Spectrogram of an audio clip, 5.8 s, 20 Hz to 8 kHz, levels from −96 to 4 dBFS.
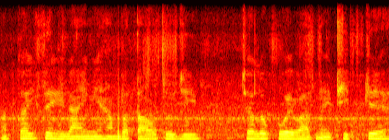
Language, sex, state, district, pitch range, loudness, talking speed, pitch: Hindi, male, Bihar, Patna, 120-130 Hz, -19 LUFS, 155 wpm, 125 Hz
